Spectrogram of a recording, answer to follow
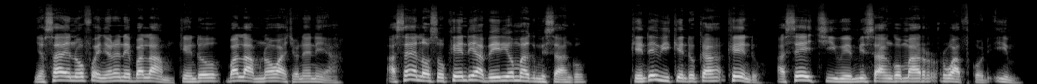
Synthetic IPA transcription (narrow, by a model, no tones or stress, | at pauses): ɲasajenɔfwɛɲɔɾɛnɪbalamkendobalamnɔwat͡ʃɔnɛnɪa̰ | a̰sajelɔsɔkendeabɪɾjɔmaɡmɪsaŋɡo | kendewikendokakendo̰aset͡ʃiwemɪsaŋɡomarːwat̪kɔdim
